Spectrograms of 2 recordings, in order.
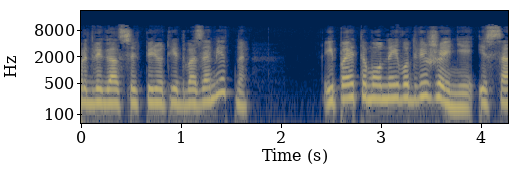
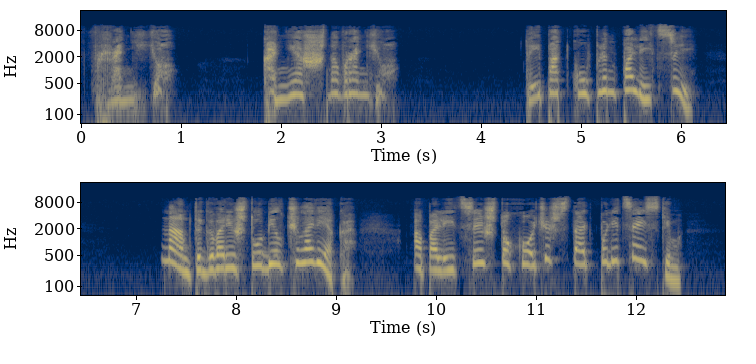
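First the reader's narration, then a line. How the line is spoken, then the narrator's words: Weak voice. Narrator (Russian): заговорил слабым голосом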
